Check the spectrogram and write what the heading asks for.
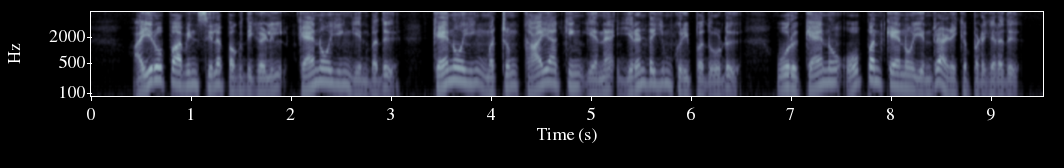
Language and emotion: Tamil, neutral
